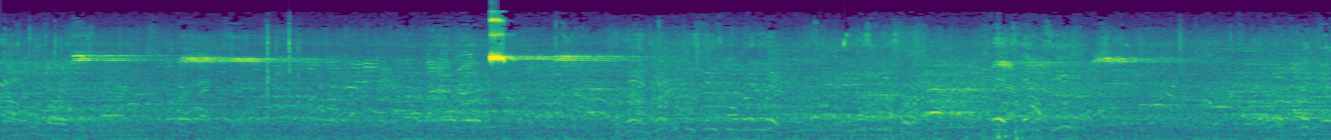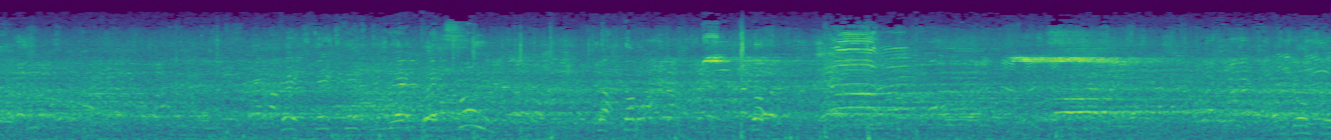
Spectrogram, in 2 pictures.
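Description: Crowd chatter in a large gym, with a sharp, loud referee's whistle blast about five seconds in, followed by a held high tone, which starts the bout. Other short whistles sound from time to time.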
